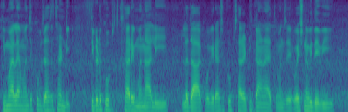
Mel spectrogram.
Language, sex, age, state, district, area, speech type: Marathi, male, 18-30, Maharashtra, Nanded, urban, spontaneous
